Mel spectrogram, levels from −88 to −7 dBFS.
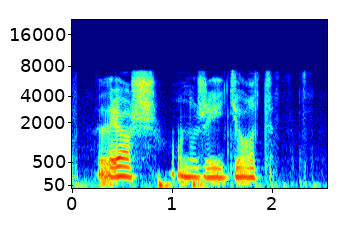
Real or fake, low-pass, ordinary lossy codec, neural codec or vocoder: real; 7.2 kHz; none; none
